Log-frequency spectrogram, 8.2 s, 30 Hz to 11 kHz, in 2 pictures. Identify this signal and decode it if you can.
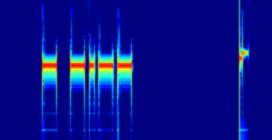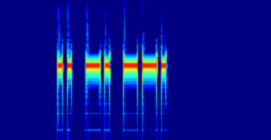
Morse code, heard as a keyed tone, about 17 wpm, 700 Hz. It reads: TY ING
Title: Prefixes and Suffixes 17wpm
